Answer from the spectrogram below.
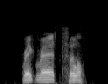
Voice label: "regretful", English; adjectives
